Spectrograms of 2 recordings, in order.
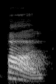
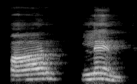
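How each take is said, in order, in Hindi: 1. अंत मौन है, इसलिए केवल एक अक्षर बनता है। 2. अंत एक अतिरिक्त अक्षर की तरह बोला जाता है। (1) "It's only pal" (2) "It's no word in French"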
